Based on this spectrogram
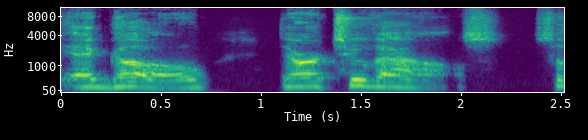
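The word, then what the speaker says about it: ἐγώ: So we have go, like let go of my ego. And so it's ego, that means I.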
